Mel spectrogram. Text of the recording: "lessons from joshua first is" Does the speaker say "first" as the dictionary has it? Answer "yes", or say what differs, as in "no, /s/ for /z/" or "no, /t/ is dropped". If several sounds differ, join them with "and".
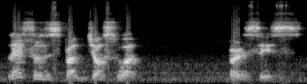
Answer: no, /t/ is dropped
